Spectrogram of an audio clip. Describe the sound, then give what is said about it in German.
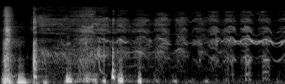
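A series of short, sharp coughs from someone with a cold, irregularly spaced over the first second and a half, followed by a thin, wavering wheeze. “Aber weißt du, dass man sehr gut Cola kann, Light, wenn man erkältet ist? Was denn? Husten.”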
